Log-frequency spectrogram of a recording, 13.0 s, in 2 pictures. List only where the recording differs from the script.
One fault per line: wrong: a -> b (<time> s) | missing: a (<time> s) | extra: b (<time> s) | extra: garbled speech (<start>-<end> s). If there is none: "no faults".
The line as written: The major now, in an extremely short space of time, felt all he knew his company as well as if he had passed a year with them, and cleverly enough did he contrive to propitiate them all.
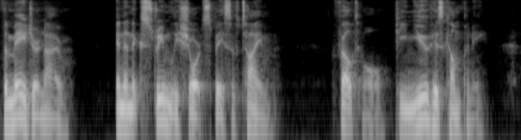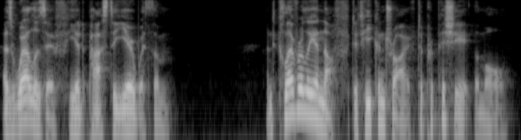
no faults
